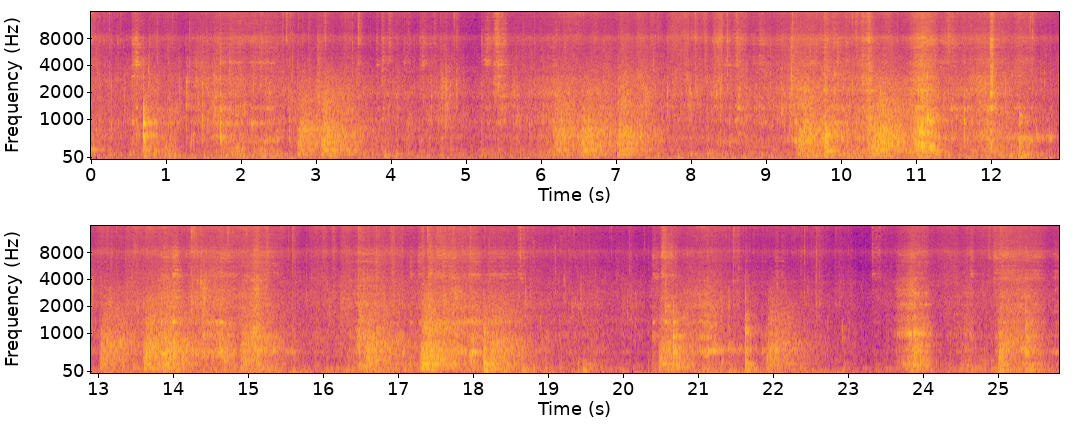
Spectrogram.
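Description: Boiled rice with salt and white pepper is stirred and fried in a pan for fish fried rice: a continuous sizzle under repeated scraping and tossing strokes of a utensil, close and moderately loud, swelling and easing in irregular bursts.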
